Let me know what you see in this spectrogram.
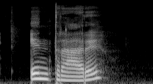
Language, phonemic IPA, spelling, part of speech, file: Italian, /enˈtrare/, entrare, verb, It-entrare.ogg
